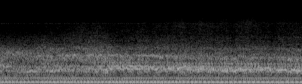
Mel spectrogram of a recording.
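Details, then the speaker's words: Racing-school car cornering at its grip limit with a steady engine drone under a wavering, high-pitched tire squeal, during an oversteer demonstration. "We're right on the edge, you can hear the tires squealing."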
